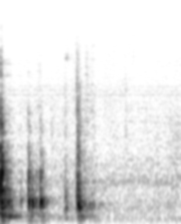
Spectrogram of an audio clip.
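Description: A sharp knock, then three lighter knocks and clicks within the first second, as of a small hard object being handled or set down.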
